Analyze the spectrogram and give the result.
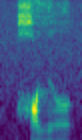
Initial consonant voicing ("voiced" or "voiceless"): voiceless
